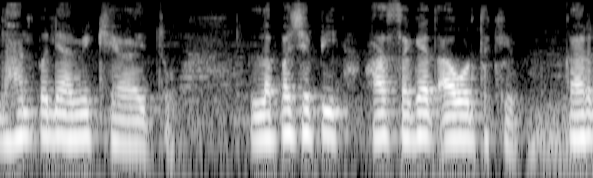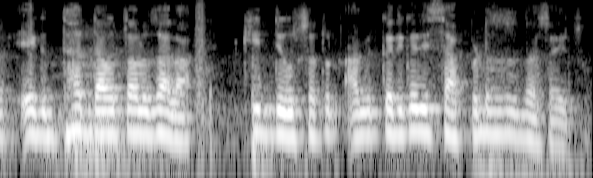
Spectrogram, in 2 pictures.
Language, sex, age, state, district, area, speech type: Marathi, male, 18-30, Maharashtra, Satara, urban, spontaneous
